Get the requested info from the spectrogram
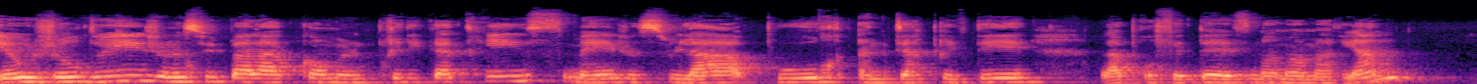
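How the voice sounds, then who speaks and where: A woman at a medium pitch and fairly slow pace, with ordinary pitch variation. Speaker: interpreter. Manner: halting, with false starts.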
